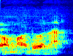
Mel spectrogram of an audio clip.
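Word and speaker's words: رمضانَ: Nah ini mah karena memang nggak ada alif lam dan nggak idopat, makanya walaupun ada huruf jer min tetap bacanya Ramadona.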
